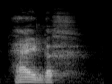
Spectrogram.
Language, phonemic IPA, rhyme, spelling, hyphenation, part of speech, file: Dutch, /ˈɦɛi̯.ləx/, -ɛi̯ləx, heilig, hei‧lig, adjective / verb, Nl-heilig.ogg
- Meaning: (adjective) 1. holy 2. sacred; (verb) inflection of heiligen: 1. first-person singular present indicative 2. second-person singular present indicative 3. imperative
